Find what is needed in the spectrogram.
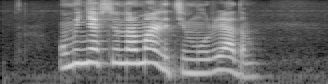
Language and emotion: Russian, neutral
